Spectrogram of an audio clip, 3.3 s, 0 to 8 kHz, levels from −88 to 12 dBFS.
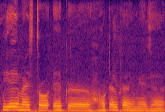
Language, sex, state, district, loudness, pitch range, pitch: Hindi, male, Haryana, Rohtak, -14 LUFS, 145-185 Hz, 155 Hz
